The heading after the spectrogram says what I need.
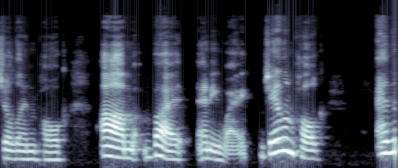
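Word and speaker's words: Ja'Lynn Polk: The Patriots duo, Javon Baker, Jalen Polk, those apostrophes really get me because it should be pronounced Jalen Polk.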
